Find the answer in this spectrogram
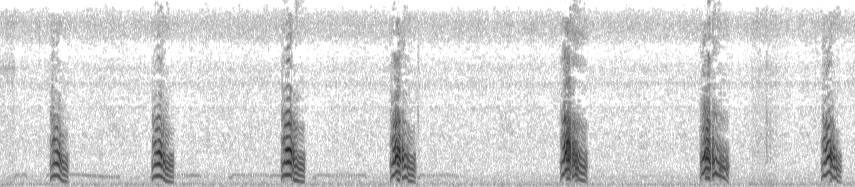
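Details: Male teetar partridge calling for a jungle hunting setup: loud, downward-sliding, harmonic notes about every second, seven in a row, against a quiet background.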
